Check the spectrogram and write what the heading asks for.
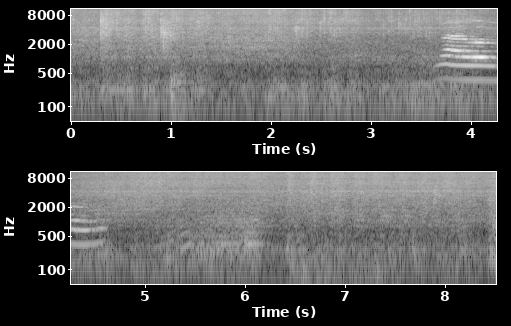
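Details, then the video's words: A pet cat during a bath lets out one clear, slightly falling meow midway, with running tap water and faint splashing around it. "고양이 목욕 시키기"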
